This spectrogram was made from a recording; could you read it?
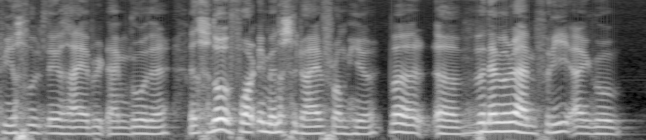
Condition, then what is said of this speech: Cleft palate. So people really try harder to understand what I'm trying to talk.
